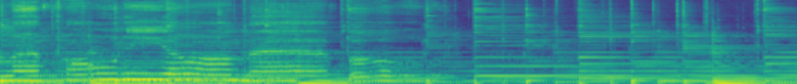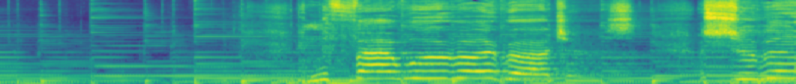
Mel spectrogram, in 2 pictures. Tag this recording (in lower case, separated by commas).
music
